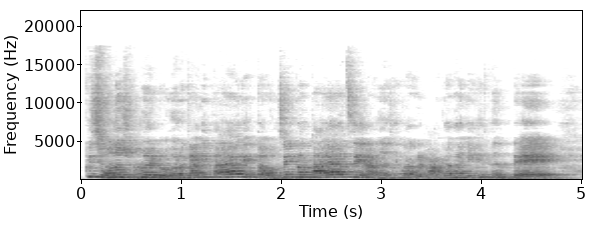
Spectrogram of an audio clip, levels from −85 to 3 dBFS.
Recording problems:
off-mic speech; far
room echo; noticeable; dies away in 0.6 s
echo of what is said; faint; from 3 s on; 440 ms later, 25 dB below the speech

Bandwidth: 17.5 kHz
